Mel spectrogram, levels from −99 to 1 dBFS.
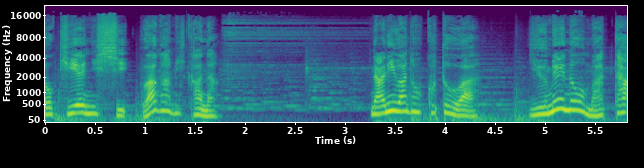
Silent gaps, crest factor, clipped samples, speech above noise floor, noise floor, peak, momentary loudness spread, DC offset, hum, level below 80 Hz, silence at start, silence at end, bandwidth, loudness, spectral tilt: none; 16 dB; under 0.1%; 28 dB; -44 dBFS; 0 dBFS; 13 LU; under 0.1%; none; -42 dBFS; 0 s; 0 s; 18 kHz; -16 LUFS; -5 dB/octave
